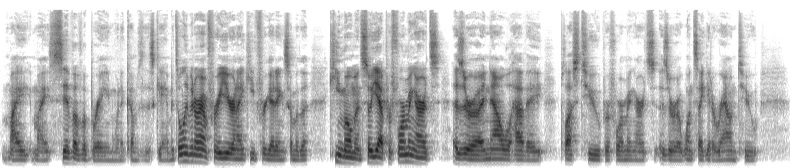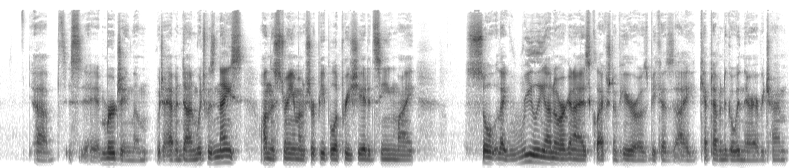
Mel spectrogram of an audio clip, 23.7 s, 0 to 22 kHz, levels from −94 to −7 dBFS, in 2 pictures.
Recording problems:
thin; somewhat; fading below 300 Hz

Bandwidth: 17 kHz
